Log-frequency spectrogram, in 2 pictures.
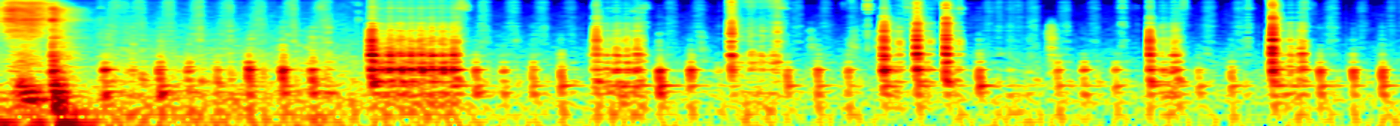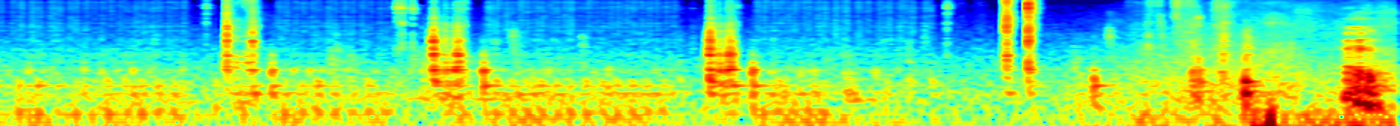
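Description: Ink roller (brayer) rolling printing ink over the slab and the foil plate: irregular sticky clicks and crackles, with a longer rolling rasp about two seconds in.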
